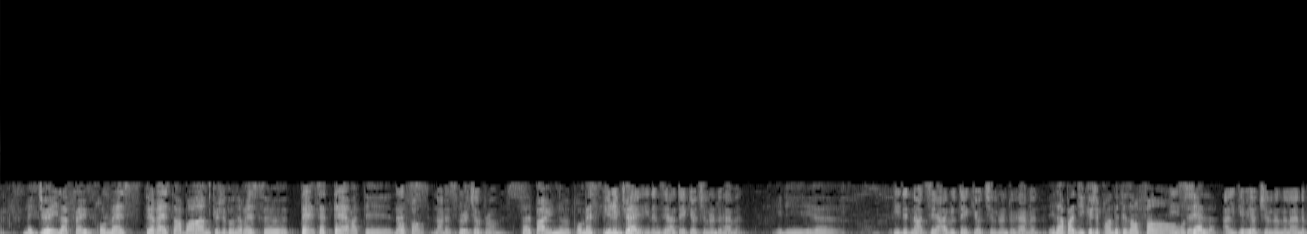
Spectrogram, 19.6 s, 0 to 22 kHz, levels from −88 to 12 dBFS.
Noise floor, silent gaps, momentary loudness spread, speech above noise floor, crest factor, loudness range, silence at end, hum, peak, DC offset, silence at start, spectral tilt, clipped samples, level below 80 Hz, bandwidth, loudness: -45 dBFS; none; 10 LU; 24 dB; 20 dB; 6 LU; 0 s; none; -2 dBFS; under 0.1%; 0 s; -11.5 dB/octave; under 0.1%; -52 dBFS; 5 kHz; -22 LUFS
